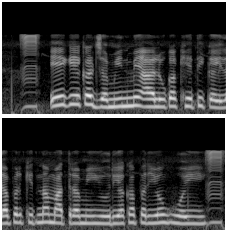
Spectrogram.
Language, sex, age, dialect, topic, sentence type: Bhojpuri, female, 18-24, Western, agriculture, question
